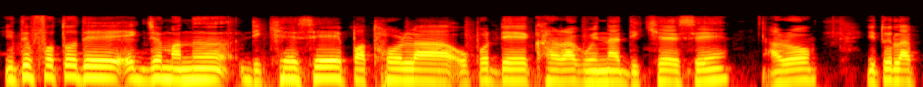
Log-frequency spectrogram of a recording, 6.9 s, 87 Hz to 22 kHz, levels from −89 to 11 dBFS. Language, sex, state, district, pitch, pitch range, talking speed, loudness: Nagamese, male, Nagaland, Kohima, 140 Hz, 130-150 Hz, 145 wpm, -14 LUFS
